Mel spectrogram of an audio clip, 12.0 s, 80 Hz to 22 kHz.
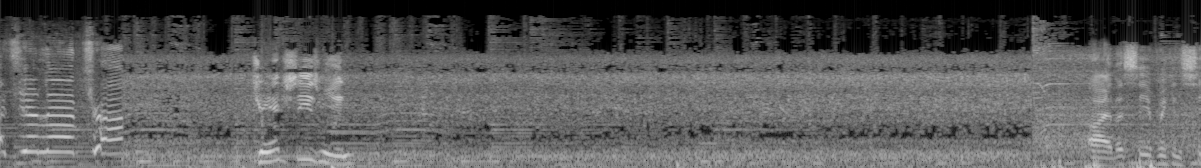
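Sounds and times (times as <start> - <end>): music track: 0.0 - 8.5, 10.3 - 12.0
creek rushing over rocks: 0.0 - 12.0.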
